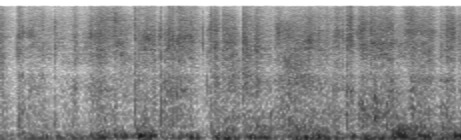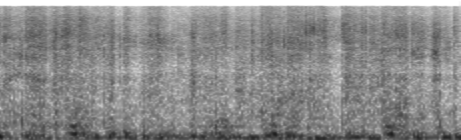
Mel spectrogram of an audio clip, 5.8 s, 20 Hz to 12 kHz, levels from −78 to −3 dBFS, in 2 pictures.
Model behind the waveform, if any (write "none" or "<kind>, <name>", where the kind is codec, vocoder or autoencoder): codec, SNAC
